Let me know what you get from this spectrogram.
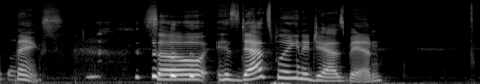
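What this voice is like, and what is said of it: Usual voice. Nothing is said of it.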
